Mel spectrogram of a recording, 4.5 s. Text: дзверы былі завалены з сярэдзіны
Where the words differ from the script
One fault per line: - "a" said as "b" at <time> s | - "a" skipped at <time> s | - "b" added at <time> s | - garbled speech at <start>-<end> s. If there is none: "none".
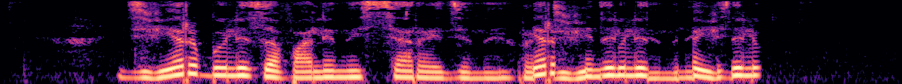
- garbled speech at 2.6-3.8 s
